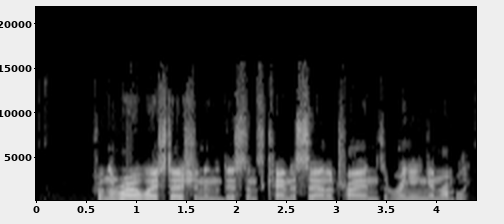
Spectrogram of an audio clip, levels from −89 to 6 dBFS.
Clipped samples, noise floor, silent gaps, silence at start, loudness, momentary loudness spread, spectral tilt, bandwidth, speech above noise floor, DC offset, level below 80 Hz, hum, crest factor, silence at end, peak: under 0.1%; -72 dBFS; none; 0.6 s; -24 LUFS; 11 LU; -1 dB/octave; 15.5 kHz; 47 dB; under 0.1%; -76 dBFS; none; 22 dB; 0.1 s; -4 dBFS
